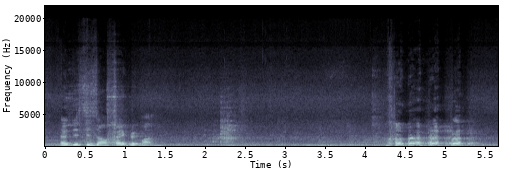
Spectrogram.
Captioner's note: laughing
